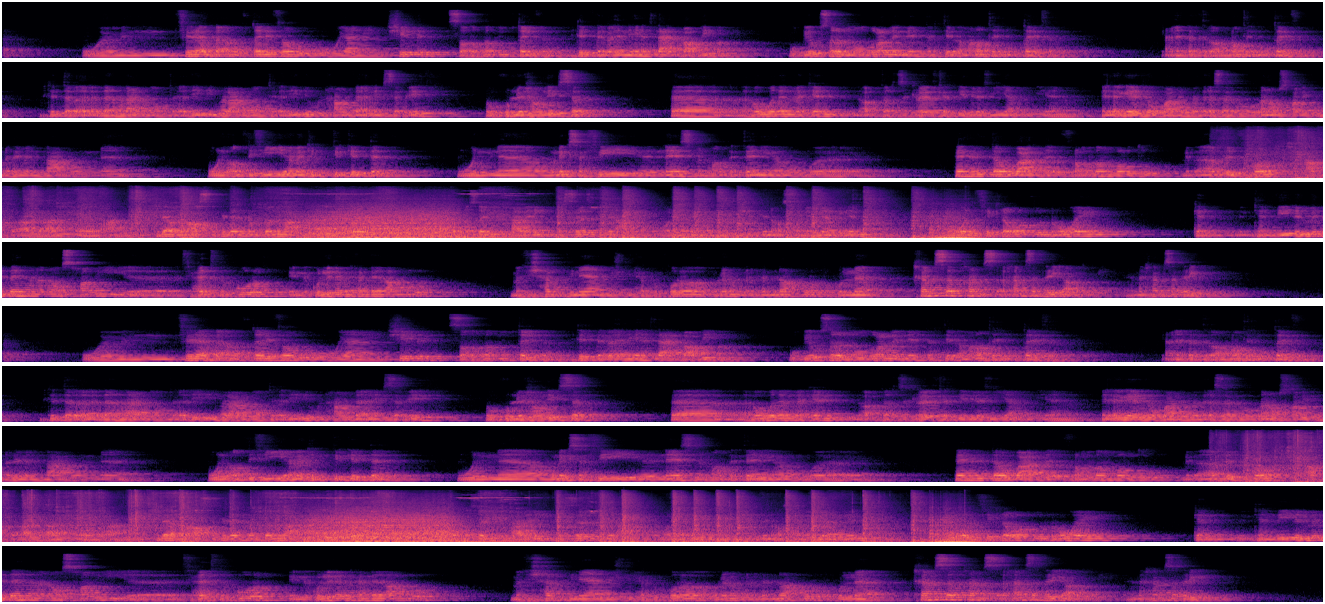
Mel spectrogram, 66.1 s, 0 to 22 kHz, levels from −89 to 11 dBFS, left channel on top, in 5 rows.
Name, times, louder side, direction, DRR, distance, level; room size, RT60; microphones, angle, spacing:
voice 1, 0.8-7.2 7.9-10.6 11.6-13.0 13.7-17.5 18.0-19.1 19.9-23.9 24.2-27.7 28.5-30.3 31.0-35.1 35.9-37.9 38.2-43.4 44.1-48.3 49.1-50.6 51.5-57.1 57.9-61.6 62.0-63.8 64.0-64.8, left 1 dB, 30° left, -5 dB, 1.1 m, -23 dB
sound 1, 38.5-44.9 45.2-49.3, right 1 dB, 80° right, 1.1 m, -23 dB
14.0 x 7.1 x 2.2 m, 1.1 s
head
